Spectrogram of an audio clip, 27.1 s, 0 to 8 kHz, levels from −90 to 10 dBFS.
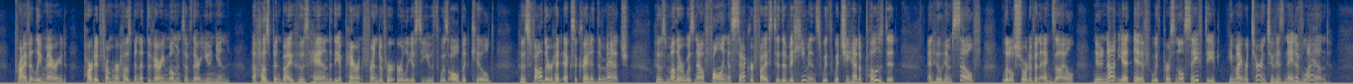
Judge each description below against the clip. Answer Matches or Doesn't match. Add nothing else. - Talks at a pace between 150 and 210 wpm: Matches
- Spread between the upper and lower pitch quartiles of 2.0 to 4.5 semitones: Matches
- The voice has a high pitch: Matches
